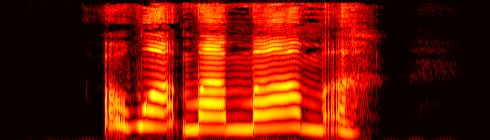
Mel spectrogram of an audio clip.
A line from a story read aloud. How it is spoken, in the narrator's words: Tidbit whimpered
